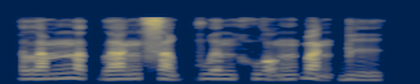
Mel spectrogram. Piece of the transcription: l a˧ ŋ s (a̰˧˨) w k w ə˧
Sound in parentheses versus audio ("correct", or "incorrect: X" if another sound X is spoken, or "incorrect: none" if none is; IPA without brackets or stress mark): correct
